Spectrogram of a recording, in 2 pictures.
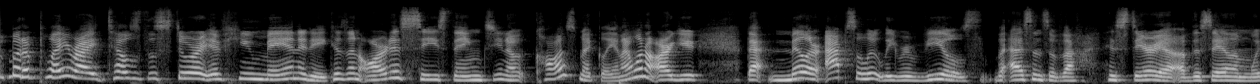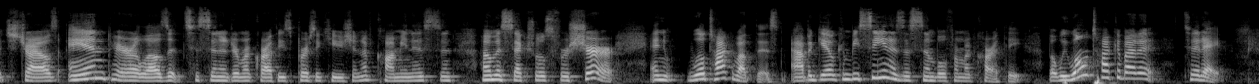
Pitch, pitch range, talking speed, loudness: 205 Hz, 180-250 Hz, 165 wpm, -20 LUFS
